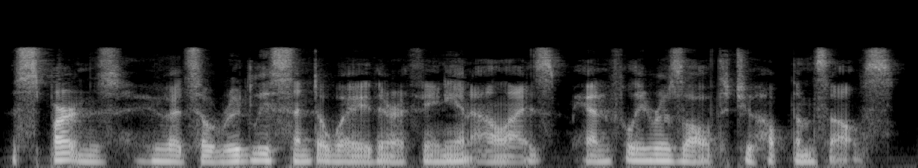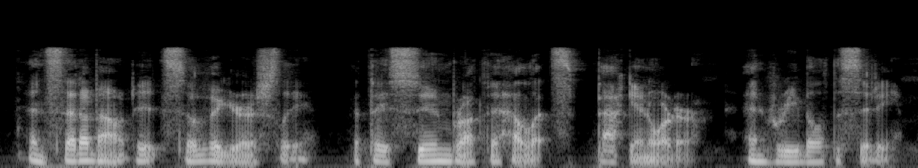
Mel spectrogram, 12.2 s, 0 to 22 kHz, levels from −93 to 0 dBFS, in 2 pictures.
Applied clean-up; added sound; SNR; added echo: none; none; none; none.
